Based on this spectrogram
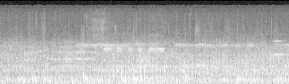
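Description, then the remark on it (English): A helicopter rumbles steadily overhead, its dense low drone broken by rhythmic thumping pulses, loud and continuous throughout with no pause. “Bonjour, Mr. Helicopter.”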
